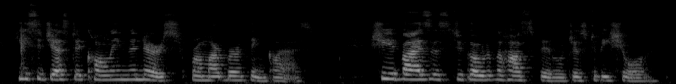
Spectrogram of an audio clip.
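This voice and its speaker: A woman talks at a fairly quick pace, her medium-pitched voice showing ordinary pitch variation. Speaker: mother telling her life story. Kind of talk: reading aloud from her own memoir with asides; casual aside. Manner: halting.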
